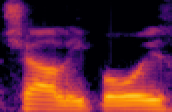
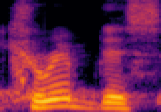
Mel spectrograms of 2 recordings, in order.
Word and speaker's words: Charybdis: I know how to say it now because I was calling it Charlie Boys, whatever it calls. But actually, Charybdis is a fictitious sea monster.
